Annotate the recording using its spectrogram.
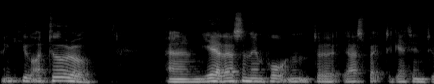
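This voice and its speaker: Against a quiet background, a man with a British accent speaks at a fairly quick pace in a somewhat breathy voice. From Britain. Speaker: author and researcher hosting a subscriber call. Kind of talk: casual group video call.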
